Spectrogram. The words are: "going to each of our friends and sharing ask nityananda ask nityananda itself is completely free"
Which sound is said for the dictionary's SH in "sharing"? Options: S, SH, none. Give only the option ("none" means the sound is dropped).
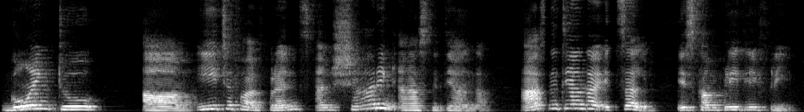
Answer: SH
